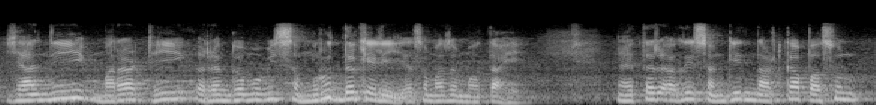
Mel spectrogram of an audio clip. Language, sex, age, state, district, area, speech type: Marathi, male, 60+, Maharashtra, Pune, urban, spontaneous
